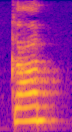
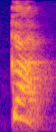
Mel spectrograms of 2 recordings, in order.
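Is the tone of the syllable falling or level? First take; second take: level; falling. First: The syllable is said without a falling tone. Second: The syllable is said with a forceful falling tone. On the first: It means dry. "gan means dry" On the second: It means to do. "if it is fallen tone"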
